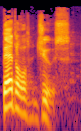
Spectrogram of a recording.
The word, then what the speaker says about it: Betelgeuse: And this is pronounced Betelgeuse.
